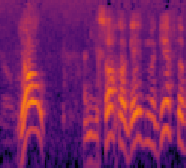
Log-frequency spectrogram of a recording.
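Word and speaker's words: Yissachar: Tosfos says he only pronounced one sin of Yisachar.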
